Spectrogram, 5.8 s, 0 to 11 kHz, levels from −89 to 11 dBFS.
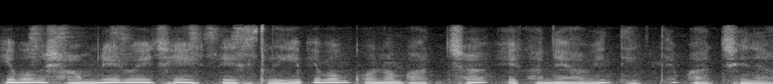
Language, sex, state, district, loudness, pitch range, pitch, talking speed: Bengali, female, West Bengal, Dakshin Dinajpur, -13 LUFS, 175-220 Hz, 200 Hz, 145 wpm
